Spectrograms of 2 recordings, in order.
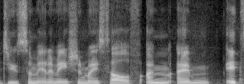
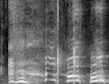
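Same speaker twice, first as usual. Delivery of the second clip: loud laugh; 8 dB louder than usual. Real, not acted. Big laugh.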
